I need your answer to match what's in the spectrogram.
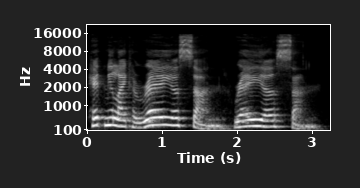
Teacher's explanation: De novo, a gente não tem of sun. A gente não ouve o V aí.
